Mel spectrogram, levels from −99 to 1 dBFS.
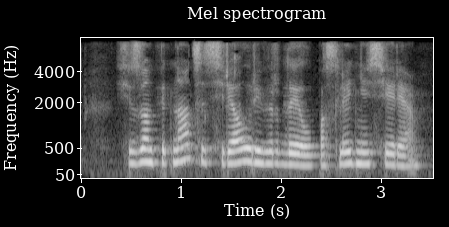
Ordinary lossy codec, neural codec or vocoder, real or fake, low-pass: AAC, 32 kbps; none; real; 7.2 kHz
